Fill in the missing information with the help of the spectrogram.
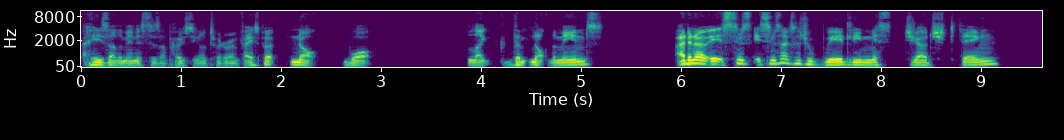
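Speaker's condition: No condition

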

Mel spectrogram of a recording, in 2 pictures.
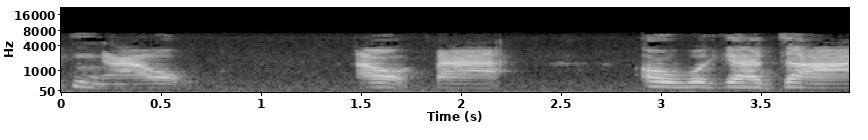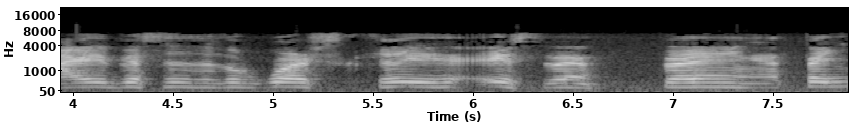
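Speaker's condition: Cerebral palsy; mild form, lifelong since childhood, trouble writing, slow running, mile took 21 minutes, school accommodations; speech impediment, sounds like Wendy's drive-through speaker box, may sound drunk

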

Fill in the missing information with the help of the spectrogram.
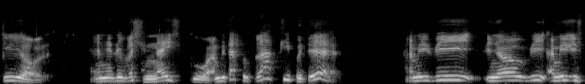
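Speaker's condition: Deafness, born deaf

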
